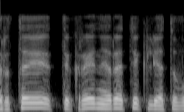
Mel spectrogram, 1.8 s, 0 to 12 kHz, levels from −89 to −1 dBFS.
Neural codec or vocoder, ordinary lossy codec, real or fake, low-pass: none; Opus, 64 kbps; real; 7.2 kHz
